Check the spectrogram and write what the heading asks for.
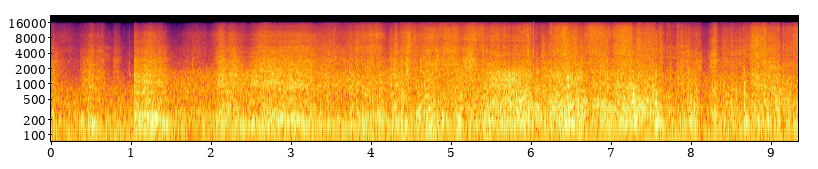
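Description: Snowblower engine running steadily while it clears snow.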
